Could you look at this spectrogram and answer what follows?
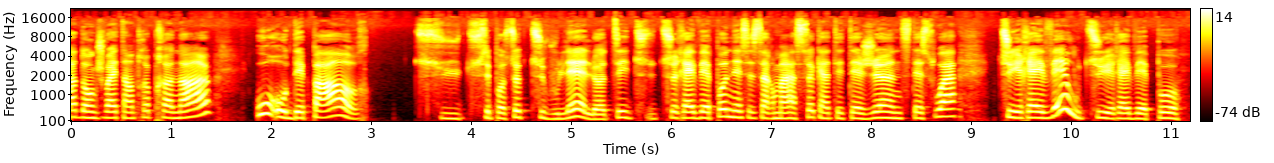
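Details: Adult woman; typical speech.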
